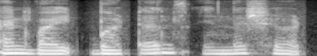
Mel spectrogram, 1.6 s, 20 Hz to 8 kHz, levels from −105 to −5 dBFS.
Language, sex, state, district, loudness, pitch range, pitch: Kannada, female, Karnataka, Bangalore, -14 LUFS, 165-190 Hz, 175 Hz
